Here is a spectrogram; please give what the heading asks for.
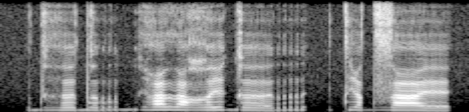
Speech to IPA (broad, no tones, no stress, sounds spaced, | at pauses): dʱ ɜ d ʌ r bʱ ɪ ðˤ ɪ ʁ ɪ ɡ ɜ r | t i d zˤ ɛ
